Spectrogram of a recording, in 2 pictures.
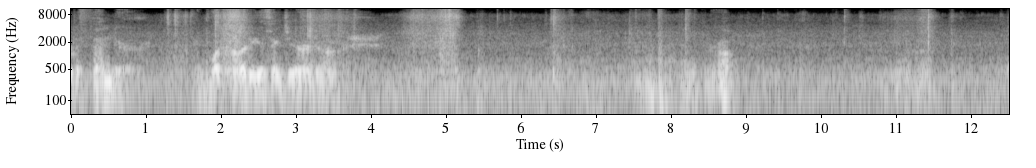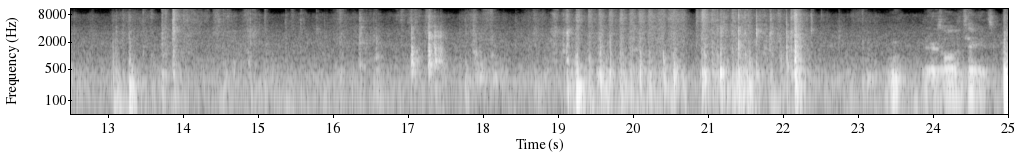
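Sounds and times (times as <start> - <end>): crinkly rustling: 1.2 - 3.8.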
